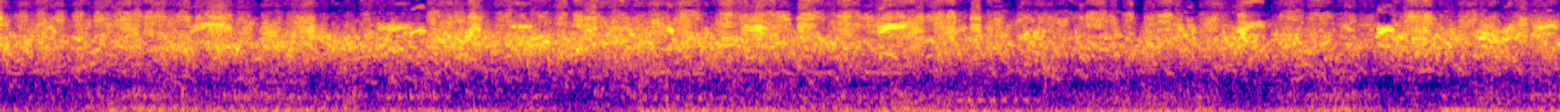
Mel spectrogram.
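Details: Colony of caged budgerigars in an aviary, singing and chirping; a dense, continuous high chatter of overlapping warbles and squeaky chirps from many birds at once, with a few brighter whistled notes standing out.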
